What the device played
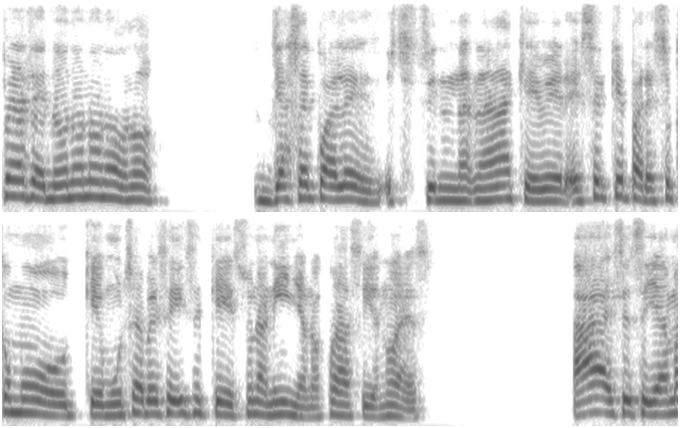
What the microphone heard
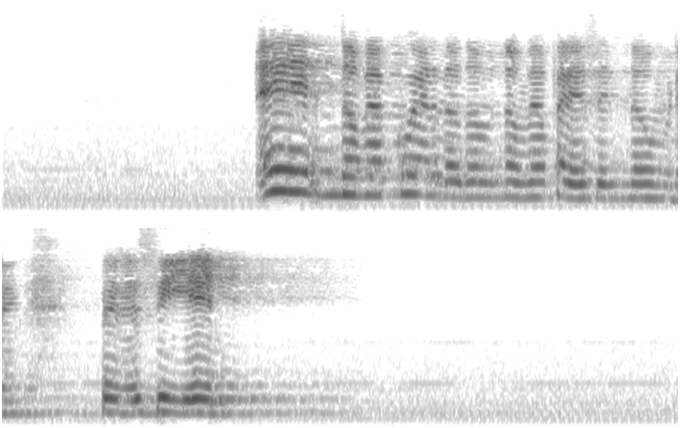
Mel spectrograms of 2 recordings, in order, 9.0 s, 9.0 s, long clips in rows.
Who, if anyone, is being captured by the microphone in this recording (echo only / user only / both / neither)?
user only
